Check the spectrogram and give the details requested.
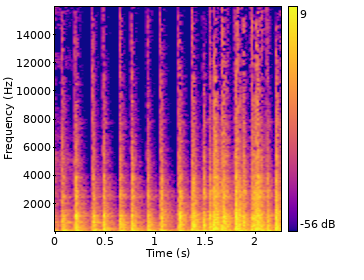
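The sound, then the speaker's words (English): Rapid, repeated banging on a table, a steady run of sharp knocks about five or six per second, loud and percussive with no voices over it. “You hear the banging on the table.”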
